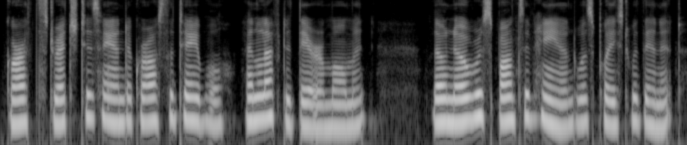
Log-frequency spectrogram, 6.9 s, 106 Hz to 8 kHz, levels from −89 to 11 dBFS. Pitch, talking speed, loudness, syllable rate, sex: 210 Hz, 185 wpm, -17 LUFS, 5.2 syllables/s, female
